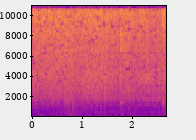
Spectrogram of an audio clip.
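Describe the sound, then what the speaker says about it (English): Fajita vegetables steam and sizzle in a hot pan, a steady, dense hiss that holds evenly at close range with no pauses or talk. "just let them steam on themselves and pick up a little bit of color at the same time"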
